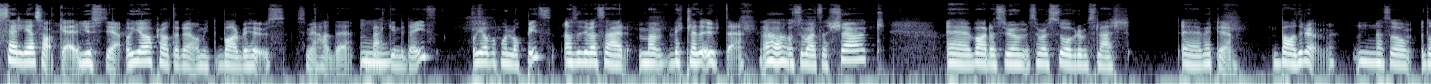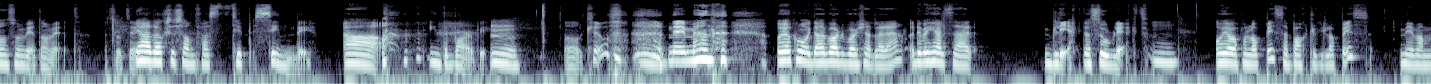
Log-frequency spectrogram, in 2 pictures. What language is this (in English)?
Swedish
